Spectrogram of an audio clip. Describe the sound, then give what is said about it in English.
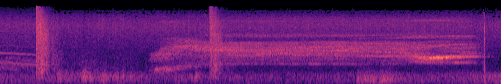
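A gun fires indoors in a house hallway, giving two sharp, sudden reports a few seconds apart over a low rumbling background, with a fainter crack near the end and no voices. “She's been shot.”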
